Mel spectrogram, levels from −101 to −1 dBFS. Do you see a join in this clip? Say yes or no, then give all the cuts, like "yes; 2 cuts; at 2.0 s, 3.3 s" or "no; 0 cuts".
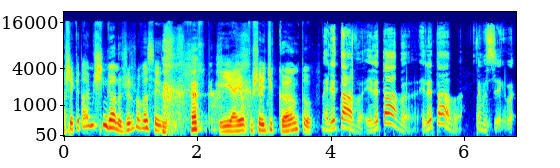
no; 0 cuts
